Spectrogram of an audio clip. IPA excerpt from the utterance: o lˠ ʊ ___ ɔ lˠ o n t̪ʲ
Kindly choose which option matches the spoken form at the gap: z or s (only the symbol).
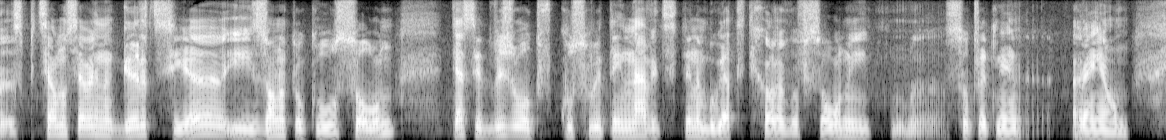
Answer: s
